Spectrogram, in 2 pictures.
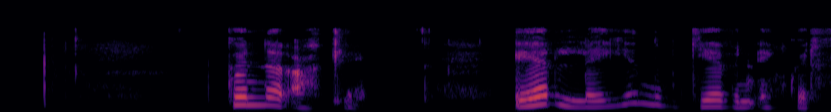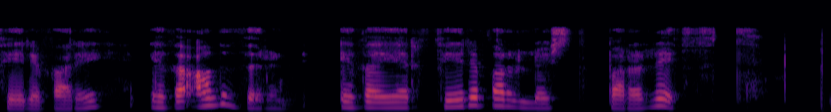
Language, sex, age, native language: Icelandic, female, 30-39, Icelandic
